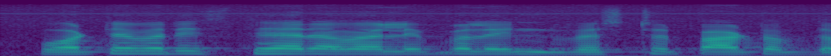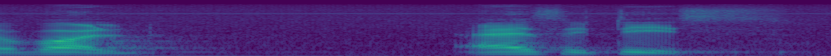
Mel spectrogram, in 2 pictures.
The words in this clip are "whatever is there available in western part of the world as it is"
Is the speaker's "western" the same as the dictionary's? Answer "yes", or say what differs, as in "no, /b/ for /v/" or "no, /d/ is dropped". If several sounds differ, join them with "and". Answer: no, /l/ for /n/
